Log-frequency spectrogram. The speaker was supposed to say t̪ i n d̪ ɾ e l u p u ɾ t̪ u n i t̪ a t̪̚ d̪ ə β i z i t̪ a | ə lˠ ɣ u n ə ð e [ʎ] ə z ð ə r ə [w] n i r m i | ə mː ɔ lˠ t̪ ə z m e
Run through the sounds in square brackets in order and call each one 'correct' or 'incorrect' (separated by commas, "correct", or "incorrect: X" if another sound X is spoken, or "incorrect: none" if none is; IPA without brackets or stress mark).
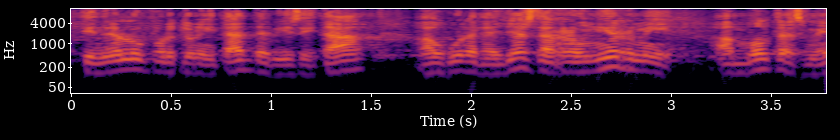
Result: correct, incorrect: u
